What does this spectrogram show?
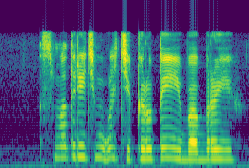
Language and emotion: Russian, neutral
